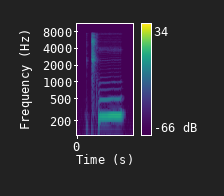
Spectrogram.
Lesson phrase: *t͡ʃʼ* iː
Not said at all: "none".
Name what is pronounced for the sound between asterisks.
t͡ʃʼ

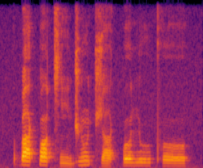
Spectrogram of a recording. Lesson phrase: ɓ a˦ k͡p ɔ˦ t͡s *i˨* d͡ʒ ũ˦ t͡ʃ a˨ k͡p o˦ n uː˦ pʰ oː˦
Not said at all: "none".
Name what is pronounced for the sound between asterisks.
ĩ˨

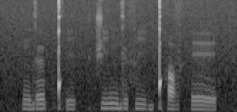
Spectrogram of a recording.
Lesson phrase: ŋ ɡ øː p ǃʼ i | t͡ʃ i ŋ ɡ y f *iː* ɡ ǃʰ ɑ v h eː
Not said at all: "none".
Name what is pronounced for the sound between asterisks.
iː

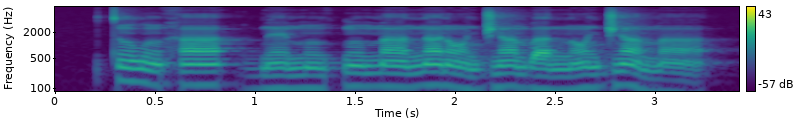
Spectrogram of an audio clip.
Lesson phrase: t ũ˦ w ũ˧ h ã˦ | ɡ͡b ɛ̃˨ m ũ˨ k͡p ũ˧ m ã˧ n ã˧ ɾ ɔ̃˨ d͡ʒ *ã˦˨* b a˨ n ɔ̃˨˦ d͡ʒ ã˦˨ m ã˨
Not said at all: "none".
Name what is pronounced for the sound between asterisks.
ã˧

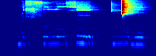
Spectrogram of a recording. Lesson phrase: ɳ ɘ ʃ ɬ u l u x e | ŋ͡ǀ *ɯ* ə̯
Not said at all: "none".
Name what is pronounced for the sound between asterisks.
u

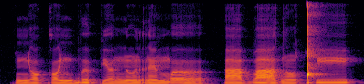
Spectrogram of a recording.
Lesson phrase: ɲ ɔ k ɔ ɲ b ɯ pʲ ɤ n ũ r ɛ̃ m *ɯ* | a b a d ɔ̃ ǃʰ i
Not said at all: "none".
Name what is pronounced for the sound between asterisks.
ɤ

